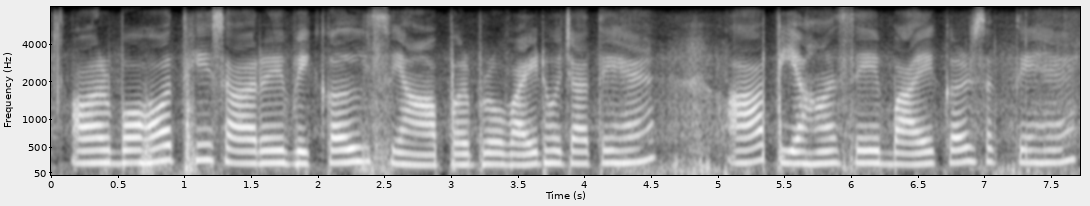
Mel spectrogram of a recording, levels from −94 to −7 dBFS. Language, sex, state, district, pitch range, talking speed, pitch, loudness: Hindi, female, Chandigarh, Chandigarh, 210-230 Hz, 140 wpm, 220 Hz, -13 LUFS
